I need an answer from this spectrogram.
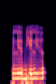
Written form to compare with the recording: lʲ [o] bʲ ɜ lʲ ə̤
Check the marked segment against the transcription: correct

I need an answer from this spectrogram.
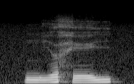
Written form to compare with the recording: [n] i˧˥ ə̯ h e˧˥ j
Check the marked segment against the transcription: incorrect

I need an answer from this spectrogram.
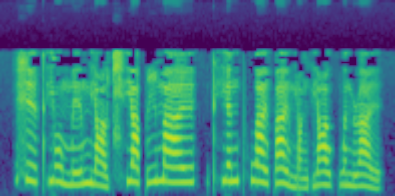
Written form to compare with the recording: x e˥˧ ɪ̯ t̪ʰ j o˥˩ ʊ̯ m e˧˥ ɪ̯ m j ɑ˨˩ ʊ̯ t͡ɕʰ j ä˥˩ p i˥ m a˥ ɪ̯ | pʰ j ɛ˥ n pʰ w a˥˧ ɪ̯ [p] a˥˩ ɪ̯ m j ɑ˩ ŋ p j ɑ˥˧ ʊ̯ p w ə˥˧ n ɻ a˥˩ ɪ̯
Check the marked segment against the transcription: correct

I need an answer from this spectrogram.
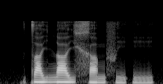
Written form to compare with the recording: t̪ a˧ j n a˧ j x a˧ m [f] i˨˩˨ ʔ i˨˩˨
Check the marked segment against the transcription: correct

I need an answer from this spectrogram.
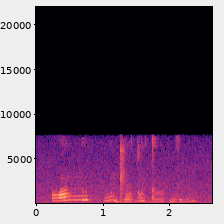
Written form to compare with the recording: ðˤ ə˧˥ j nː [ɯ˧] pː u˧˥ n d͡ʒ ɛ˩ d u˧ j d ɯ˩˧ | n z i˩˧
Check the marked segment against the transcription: incorrect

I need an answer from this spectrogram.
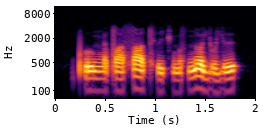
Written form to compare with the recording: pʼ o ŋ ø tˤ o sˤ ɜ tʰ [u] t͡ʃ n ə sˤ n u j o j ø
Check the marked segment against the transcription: incorrect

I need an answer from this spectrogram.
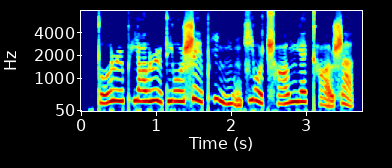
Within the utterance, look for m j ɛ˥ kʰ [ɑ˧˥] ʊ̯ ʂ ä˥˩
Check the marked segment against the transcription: incorrect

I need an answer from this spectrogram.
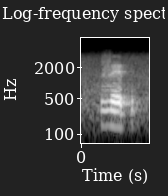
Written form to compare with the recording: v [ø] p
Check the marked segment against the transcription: correct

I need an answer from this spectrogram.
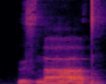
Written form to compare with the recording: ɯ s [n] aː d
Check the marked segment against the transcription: correct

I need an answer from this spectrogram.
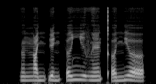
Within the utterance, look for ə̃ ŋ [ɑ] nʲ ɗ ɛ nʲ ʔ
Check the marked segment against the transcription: correct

